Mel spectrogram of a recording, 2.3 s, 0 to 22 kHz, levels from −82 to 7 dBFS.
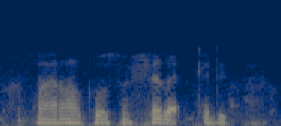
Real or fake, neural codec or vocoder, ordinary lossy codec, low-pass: fake; codec, 16 kHz, 1 kbps, FreqCodec, larger model; AAC, 16 kbps; 7.2 kHz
